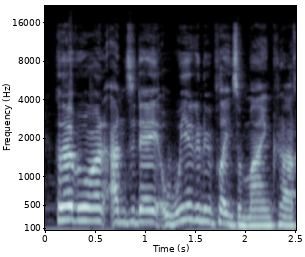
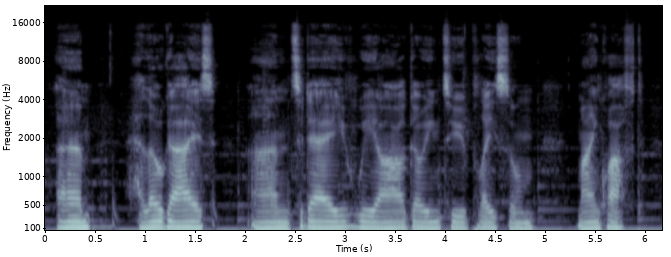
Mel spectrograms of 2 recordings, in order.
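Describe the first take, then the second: First: It is said in a lively, enthusiastic tone. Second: It is said in a flat, bored tone.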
